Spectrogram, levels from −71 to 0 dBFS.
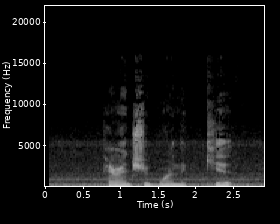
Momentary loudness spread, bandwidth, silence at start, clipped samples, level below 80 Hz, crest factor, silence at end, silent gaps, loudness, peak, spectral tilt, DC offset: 17 LU; 16 kHz; 0.05 s; under 0.1%; -48 dBFS; 16 dB; 0 s; none; -25 LUFS; -10 dBFS; -4.5 dB/octave; under 0.1%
